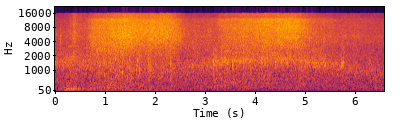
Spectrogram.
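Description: Rough surf: a heavy wave breaks just after the start and washes out over a steady rushing noise.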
